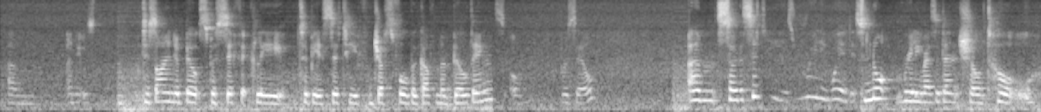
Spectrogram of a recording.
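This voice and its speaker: Over noticeable background noise, a woman with a strong British accent speaks at a moderate pace in a fairly high pitch, with lively intonation and big swings in loudness. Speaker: author and vlogger. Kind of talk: casual travel vlog. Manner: casual with many fillers.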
